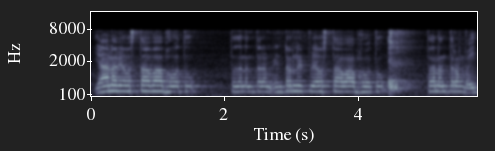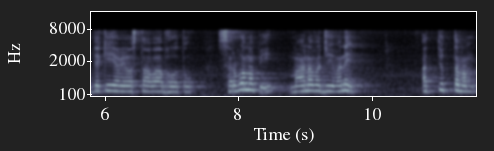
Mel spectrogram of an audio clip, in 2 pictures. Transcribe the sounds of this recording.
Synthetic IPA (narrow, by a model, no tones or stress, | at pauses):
jaːnɐʋjɐʋɐst̪ʰaːʋaːbʱɐʋɐt̪u | t̪ɐd̪ɐnɐnt̪ɐɾɐmiɳʈɐɾneʈʋjɐʋɐst̪ʰaːʋaːbʱɐʋɐt̪u | t̪ɐd̪ɐnɐnt̪ɐɾɐmʋɐjd̪jɐkiːjɐʋjɐʋɐst̪ʰaːʋaːbʱɐʋɐt̪u | sɐɾʋɐmɐpimaːnɐʋɐd͡ʒiːʋɐneː | ɐt̪juk̚t̪ɐmɐm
